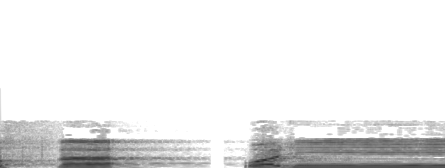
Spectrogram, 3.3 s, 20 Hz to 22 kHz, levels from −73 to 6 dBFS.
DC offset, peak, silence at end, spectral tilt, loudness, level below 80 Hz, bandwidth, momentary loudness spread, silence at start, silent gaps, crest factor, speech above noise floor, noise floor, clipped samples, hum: under 0.1%; -2 dBFS; 0 s; -5.5 dB/octave; -17 LUFS; -58 dBFS; 6.6 kHz; 16 LU; 0 s; 1.60-1.64 s; 16 dB; 23 dB; -40 dBFS; under 0.1%; none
